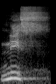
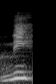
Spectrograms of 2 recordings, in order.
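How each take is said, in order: First: The syllable ends with an s sound. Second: The syllable ends with an h sound. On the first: The speaker calls it right. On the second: The speaker calls it wrong. "নিহ নয়"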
